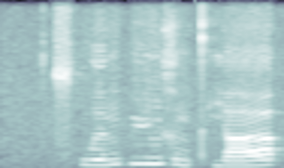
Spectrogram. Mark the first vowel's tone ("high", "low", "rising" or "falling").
rising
